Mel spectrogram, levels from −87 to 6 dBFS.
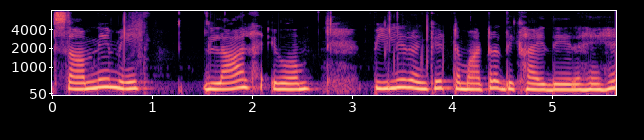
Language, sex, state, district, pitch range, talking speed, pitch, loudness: Hindi, female, Jharkhand, Palamu, 210-250 Hz, 125 wpm, 225 Hz, -10 LUFS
